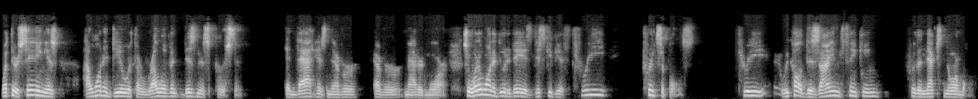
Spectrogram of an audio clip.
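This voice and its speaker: A man with a husky, raspy, mid-range voice and darkish tone speaks in a measured, emphatic, pragmatic manner with lively intonation. He is a guest consultant in a business interview, and the recording sounds dull and lo-fi.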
